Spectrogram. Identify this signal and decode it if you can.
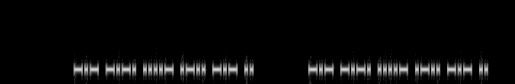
Morse code, heard as a keyed tone, about 46 wpm, 700 Hz. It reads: KC4LKI KC4LKI
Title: USA Call Signs - 6 Characters - Repeated 3x - 45wpm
